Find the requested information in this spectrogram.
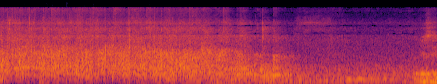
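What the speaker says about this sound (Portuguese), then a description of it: "Dá uma salva de palmas para Jesus" Loud, sustained applause from a large church congregation during a worship service fills the space, holding steady before tapering slightly near the end and swelling again.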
